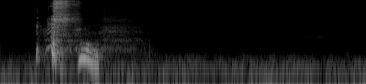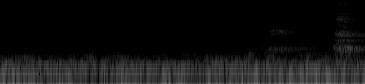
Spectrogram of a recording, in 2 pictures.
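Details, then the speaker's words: Adult sneezing into hand during an unusually intense sneezing fit after a sneezy, rainy morning: one loud, forceful voiced sneeze, then quiet room noise and a faint sniff, with nasal congestion and needing to blow nose; sneeze. "Okay, I absolutely need to go blow my nose. I think maybe that one fit in the middle there. Oh my god, I have never sneezed like that in my life."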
